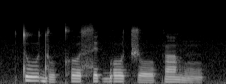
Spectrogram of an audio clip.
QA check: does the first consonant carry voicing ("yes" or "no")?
no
